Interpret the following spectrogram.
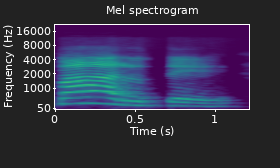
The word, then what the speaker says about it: parte: Parte es grave, ¿sí? Parte, perdón. Parte es una palabra grave. ¿Por qué? Es grave porque está acentuado en la penúltima sílaba, ¿sí? Y termina en vocal, no lleva tilde.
